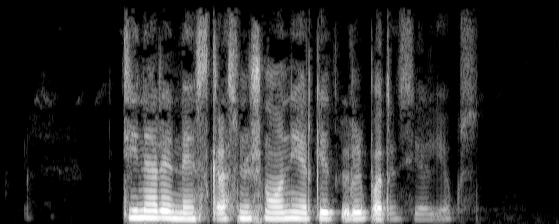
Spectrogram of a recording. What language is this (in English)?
Georgian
